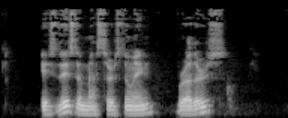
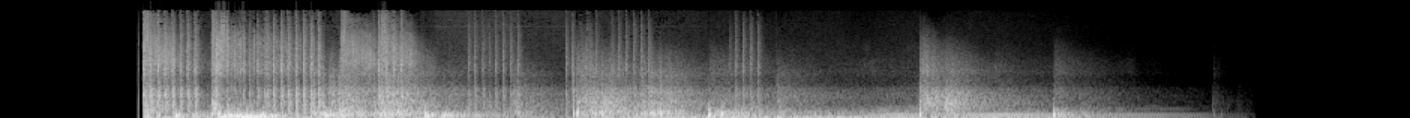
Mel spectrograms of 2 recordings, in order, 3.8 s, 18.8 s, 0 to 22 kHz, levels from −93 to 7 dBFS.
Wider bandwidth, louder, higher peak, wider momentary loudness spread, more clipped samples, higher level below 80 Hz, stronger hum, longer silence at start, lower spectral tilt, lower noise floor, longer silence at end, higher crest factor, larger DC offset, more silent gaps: about the same, 17 kHz vs 16.5 kHz; second, -19 LUFS vs -14 LUFS; about the same, -2 dBFS vs 0 dBFS; second, 11 LU vs 19 LU; neither; second, -60 dBFS vs -16 dBFS; neither; second, 0.55 s vs 1.85 s; about the same, -4.5 dB/octave vs -5 dB/octave; first, -69 dBFS vs -60 dBFS; second, 0.85 s vs 2.05 s; about the same, 18 dB vs 14 dB; second, under 0.1% vs 3%; neither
